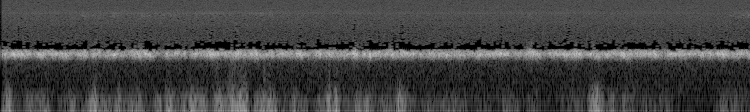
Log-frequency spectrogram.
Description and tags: There was a giant swarm of cicadas, and I recorded them. You can hear the individual ones that are close in the background of millions of ones in the distance.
